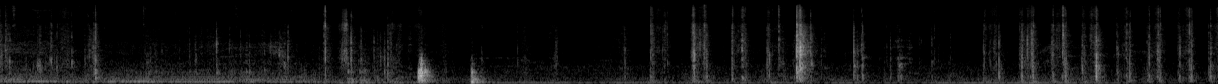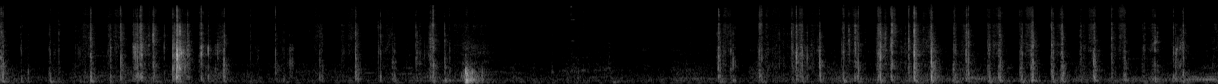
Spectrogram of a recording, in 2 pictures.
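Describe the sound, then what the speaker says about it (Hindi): Tarot cards are shuffled by hand for a Hindi yes-or-no reading, making fast bursts of crisp riffling and flicking at close range. The sound stays quiet, with irregular clusters of sharp card snaps across the whole stretch. "मैं कार्ड सफलिंग करती हूँ"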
